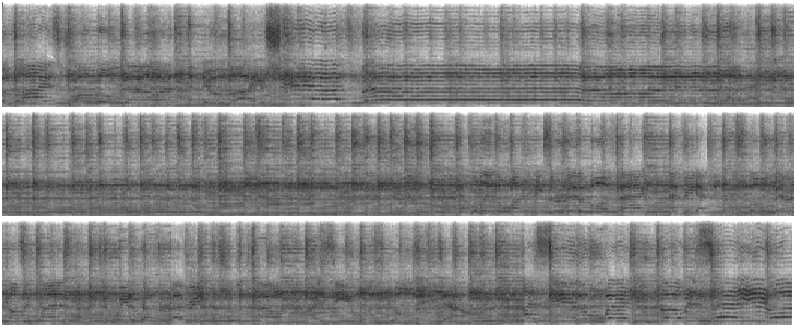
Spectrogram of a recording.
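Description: Acoustic guitar strummed steadily while a voice sings over it, with one long held sung note about five seconds in.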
